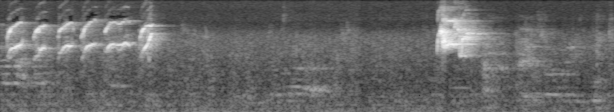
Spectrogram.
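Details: Song of a lesser green leafbird meant to provoke opponent birds. A fast string of six sharp, high chirps opens the clip, followed later by one loud harsh burst over faint background noise.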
